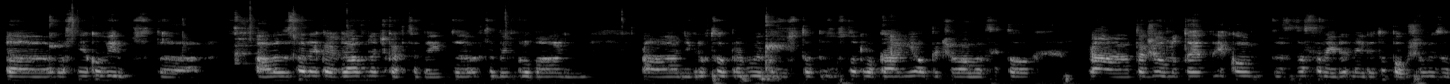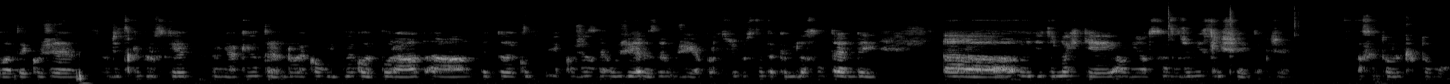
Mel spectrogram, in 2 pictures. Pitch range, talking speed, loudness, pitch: 185-210 Hz, 155 wpm, -36 LUFS, 190 Hz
